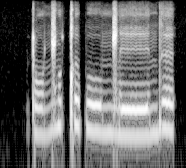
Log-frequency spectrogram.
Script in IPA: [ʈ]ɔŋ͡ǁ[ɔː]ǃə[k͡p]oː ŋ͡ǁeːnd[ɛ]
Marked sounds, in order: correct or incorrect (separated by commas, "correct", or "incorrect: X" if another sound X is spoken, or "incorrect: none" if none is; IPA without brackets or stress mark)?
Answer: correct, incorrect: ɔ, incorrect: p, correct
